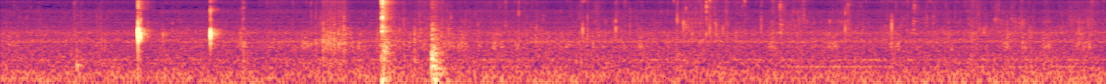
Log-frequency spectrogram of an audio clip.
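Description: Extra-long latex gloves being handled: four sharp snaps of the latex in the first half, then faint rustling and small crackles of the rubber.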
